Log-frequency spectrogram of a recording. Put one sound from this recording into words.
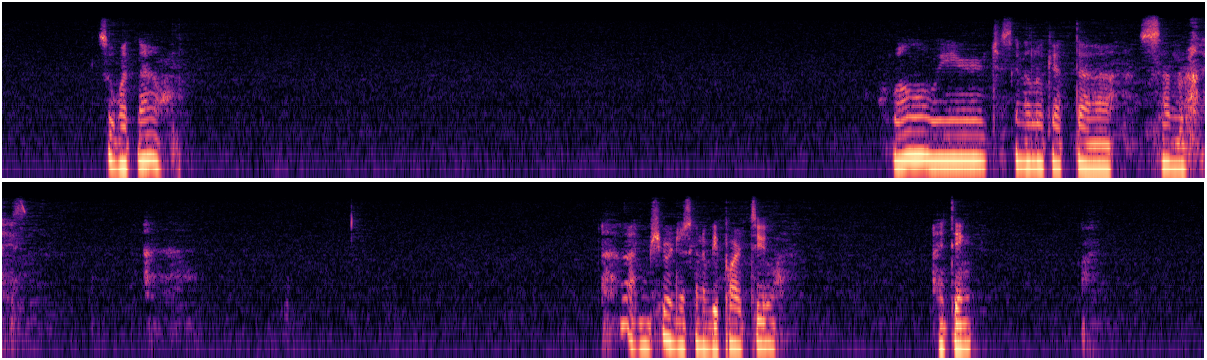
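A young man speaks calmly into a microphone in short bursts.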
